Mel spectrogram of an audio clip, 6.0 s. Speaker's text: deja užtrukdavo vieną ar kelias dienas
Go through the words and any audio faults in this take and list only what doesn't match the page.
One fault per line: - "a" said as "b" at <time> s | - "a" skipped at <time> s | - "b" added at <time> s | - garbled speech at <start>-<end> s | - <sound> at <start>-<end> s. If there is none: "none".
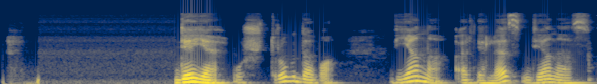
none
